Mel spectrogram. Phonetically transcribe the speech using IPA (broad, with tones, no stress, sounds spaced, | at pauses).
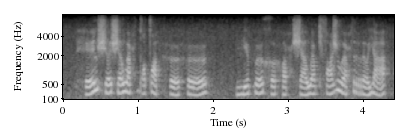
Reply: h eː˩˥ l ʃ əː˩˥ ʃ ɐ˩˥ w ə˩˥ ħ dʲ ɵ˩˥ tˤ əː˨˩˦ θ h ɵː˨˩˦ h ɵː˨˩˦ | nʲ əː˩˥ p ɵː˩˥ x ɤ˩˥ h ɔ˨˩˦ ħ ʃ a˨˩˦ w əː˩˥ ʈ sˤ əː˩˥ ʒ β əː˨˩˦ ħ r ɤ˨˩˦ j a˨˩˦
